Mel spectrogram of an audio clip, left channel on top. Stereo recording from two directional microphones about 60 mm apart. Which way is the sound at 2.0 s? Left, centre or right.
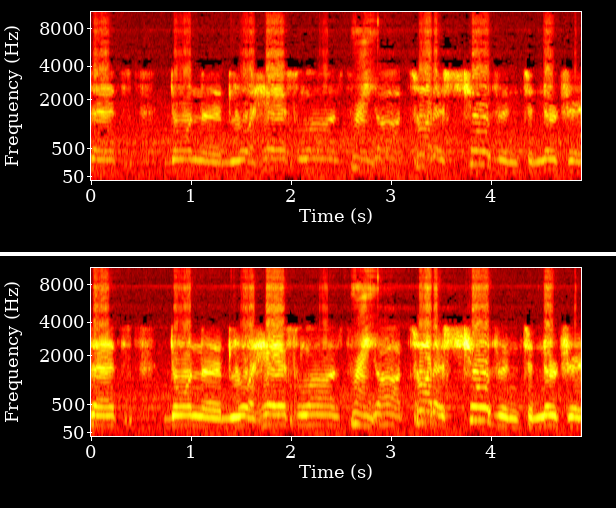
Centre.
